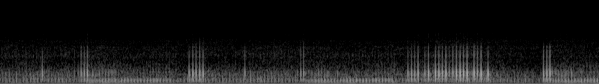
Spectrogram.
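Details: A male house cat's deep, rumbling purr, pulsing in short louder surges about once a second with some crackly bursts near the end, over a low steady background hum.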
